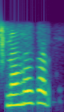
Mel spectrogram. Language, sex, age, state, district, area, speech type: Tamil, female, 18-30, Tamil Nadu, Thanjavur, rural, conversation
